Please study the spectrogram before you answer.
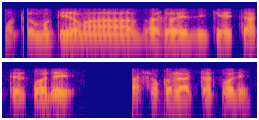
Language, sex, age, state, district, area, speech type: Bengali, male, 60+, West Bengal, Hooghly, rural, conversation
